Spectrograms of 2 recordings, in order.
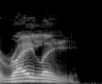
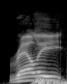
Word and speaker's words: Raleigh: Who the fuck pronounces it Ray Lee? Raleigh, North Carolina is said like trolley without the T.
